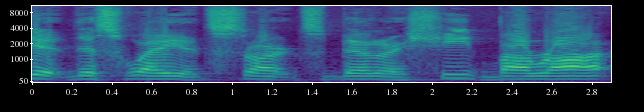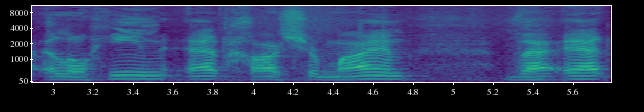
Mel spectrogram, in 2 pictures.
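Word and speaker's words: בראשית: Pronounced Bereshit, or some people pronounce it Bereshith. It depends on if you're trying to do the old pronunciation or the new.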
